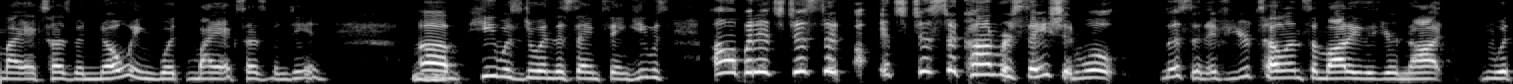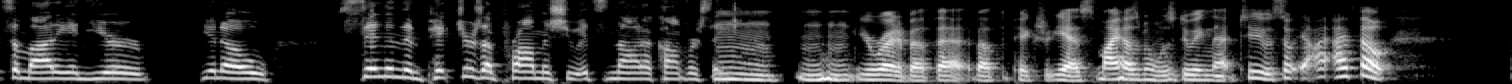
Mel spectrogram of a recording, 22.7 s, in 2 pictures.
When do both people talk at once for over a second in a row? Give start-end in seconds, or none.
none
